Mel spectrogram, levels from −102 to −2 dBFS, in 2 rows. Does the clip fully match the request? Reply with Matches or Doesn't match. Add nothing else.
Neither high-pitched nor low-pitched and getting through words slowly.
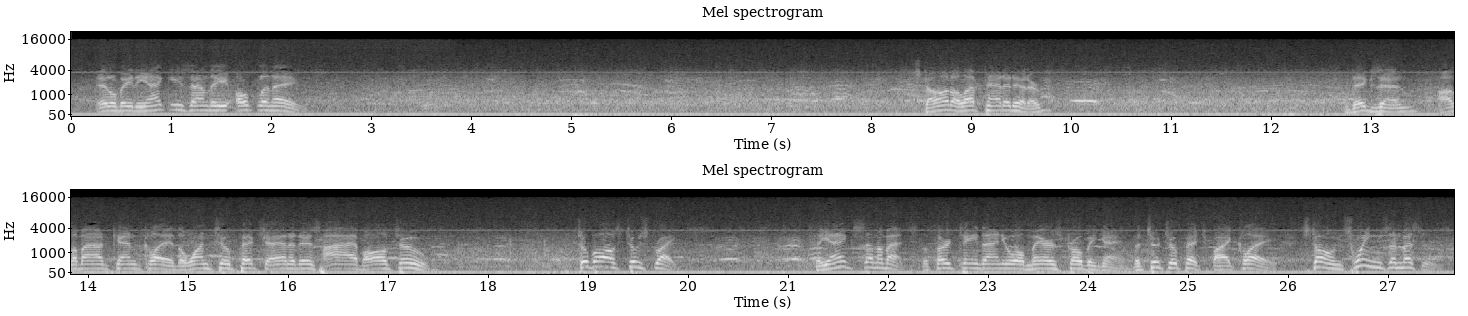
Matches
